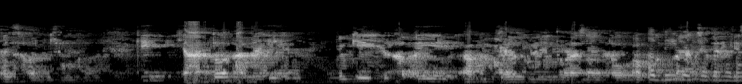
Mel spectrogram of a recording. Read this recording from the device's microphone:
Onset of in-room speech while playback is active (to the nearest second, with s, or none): 6 s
